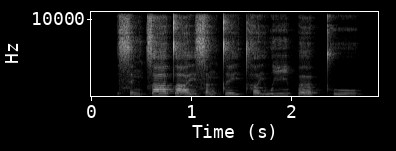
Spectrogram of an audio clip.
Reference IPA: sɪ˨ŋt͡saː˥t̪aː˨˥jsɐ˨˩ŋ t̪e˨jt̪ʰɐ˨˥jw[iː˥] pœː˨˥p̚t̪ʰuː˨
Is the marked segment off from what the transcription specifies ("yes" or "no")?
no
